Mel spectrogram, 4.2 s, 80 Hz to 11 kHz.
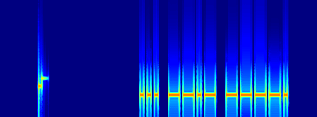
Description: Morse code, heard as a keyed tone, about 25 wpm, 700 Hz. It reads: SQ9
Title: Callsign Prefixes for Top 25 DXCC - 25wpm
